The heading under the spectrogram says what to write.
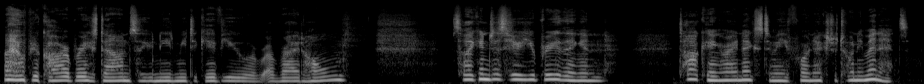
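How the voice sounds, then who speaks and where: A woman's voice: lowish voice, fairly even intonation, normal speed, dry recording, clean studio sound, close to an everyday voice. A woman voicing a clingy, obsessive young woman in love with her coworker, stammering and often dropping to a whisper. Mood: adoring. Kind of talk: audio roleplay acting.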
